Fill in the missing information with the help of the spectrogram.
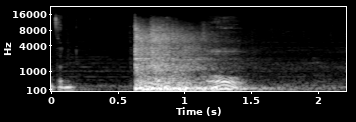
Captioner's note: huge THUMP as queen jumps down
